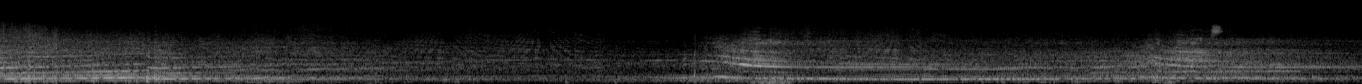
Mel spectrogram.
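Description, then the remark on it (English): High-revving race car engines whine past at speed as two cars come off the high-speed turn seven, their pitch swelling and dropping as the cars pass by, with one loud surge midway and another near the end. “These two cars, as I said, Middleton really seems to have it off that high speed turn seven.”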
